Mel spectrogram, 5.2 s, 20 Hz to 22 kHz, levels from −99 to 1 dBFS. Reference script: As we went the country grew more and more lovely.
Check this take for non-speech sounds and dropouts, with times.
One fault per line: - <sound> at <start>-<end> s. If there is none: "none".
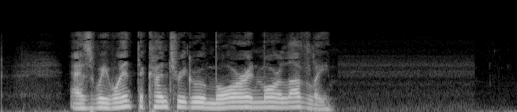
none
